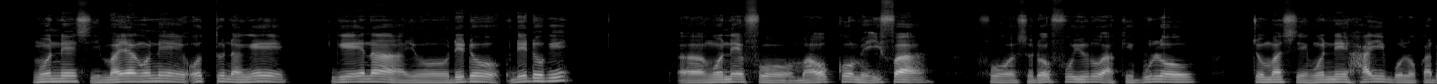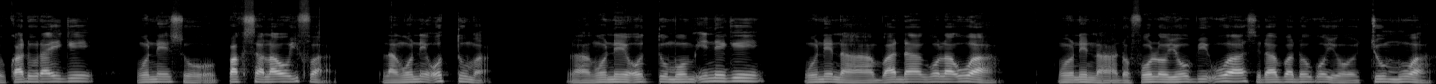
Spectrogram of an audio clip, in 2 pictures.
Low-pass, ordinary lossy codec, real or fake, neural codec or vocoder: none; none; fake; vocoder, 44.1 kHz, 128 mel bands, Pupu-Vocoder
